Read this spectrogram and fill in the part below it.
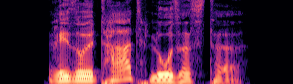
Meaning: inflection of resultatlos: 1. strong/mixed nominative/accusative feminine singular superlative degree 2. strong nominative/accusative plural superlative degree
- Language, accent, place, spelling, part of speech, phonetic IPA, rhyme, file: German, Germany, Berlin, resultatloseste, adjective, [ʁezʊlˈtaːtloːzəstə], -aːtloːzəstə, De-resultatloseste.ogg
